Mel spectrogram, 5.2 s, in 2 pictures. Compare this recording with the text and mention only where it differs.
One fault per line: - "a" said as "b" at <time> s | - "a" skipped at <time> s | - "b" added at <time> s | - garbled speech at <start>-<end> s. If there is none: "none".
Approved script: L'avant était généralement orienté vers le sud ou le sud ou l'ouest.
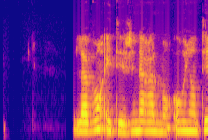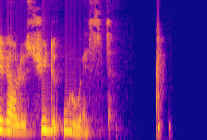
- "le sud ou" skipped at 3.5 s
